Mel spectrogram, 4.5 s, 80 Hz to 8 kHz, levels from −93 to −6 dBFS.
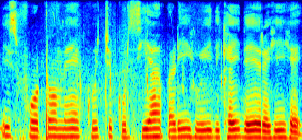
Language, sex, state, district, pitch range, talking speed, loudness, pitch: Hindi, male, Uttar Pradesh, Lalitpur, 145-160 Hz, 145 wpm, -16 LUFS, 150 Hz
